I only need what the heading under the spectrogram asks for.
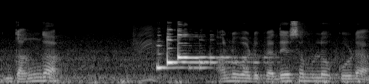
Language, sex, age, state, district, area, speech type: Telugu, male, 18-30, Andhra Pradesh, Visakhapatnam, urban, spontaneous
